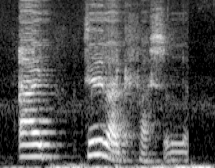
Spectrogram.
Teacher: Let's stress on do.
